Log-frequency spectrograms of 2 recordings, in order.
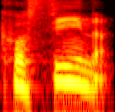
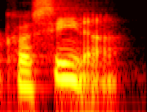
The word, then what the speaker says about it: cocina: In Spain, the C in cocina it's pronounced with a th, like cocina. Cocina. It sounds like lisp. Cocina. Whereas in Mexico, it's pronounced with an S for cocina.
